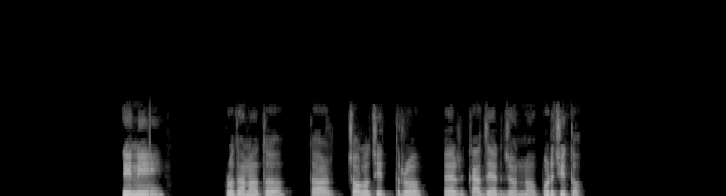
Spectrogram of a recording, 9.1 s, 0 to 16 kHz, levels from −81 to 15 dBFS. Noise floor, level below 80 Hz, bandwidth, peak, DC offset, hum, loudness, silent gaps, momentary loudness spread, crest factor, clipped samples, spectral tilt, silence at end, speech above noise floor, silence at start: under -90 dBFS; -56 dBFS; 7.8 kHz; -2 dBFS; under 0.1%; none; -18 LUFS; 2.17-2.81 s, 3.68-3.87 s, 5.37-5.55 s; 9 LU; 18 dB; under 0.1%; -6.5 dB/octave; 1.85 s; over 73 dB; 1.55 s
